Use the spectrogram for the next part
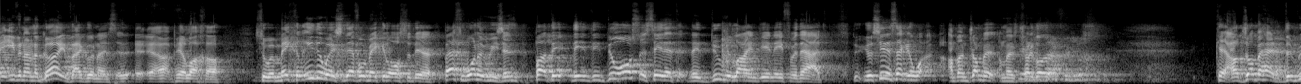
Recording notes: Sunday Kolel. Recorded live at The Torah Center ATL on January 14, 2024.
